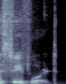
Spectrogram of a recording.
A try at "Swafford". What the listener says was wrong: Okay, so it's spelled like Sweeford, but it's pronounced Swafford. It might make it a little easier to pronounce, but it's Swafford. Pretend that the E is not there. That's how you would pronounce it.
